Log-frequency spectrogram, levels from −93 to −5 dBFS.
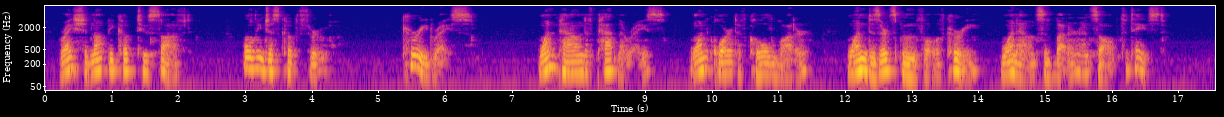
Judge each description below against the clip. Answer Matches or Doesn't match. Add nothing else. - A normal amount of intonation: Matches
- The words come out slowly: Matches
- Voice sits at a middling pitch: Doesn't match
